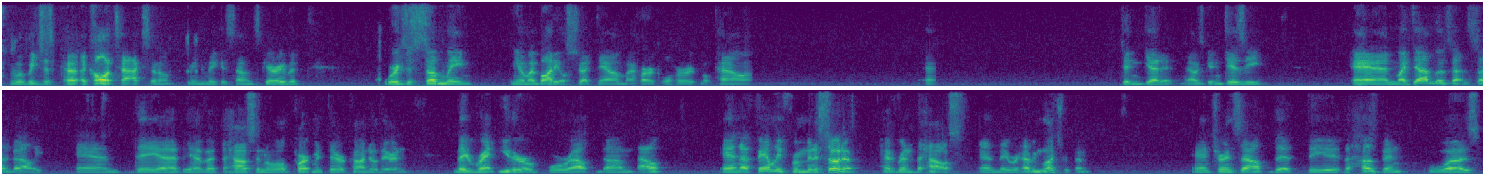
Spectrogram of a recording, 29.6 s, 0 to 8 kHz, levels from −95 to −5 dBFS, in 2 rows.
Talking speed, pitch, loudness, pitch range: 190 wpm, 100 Hz, -31 LUFS, 95-110 Hz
